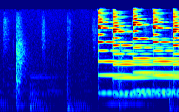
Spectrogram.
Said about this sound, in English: That's an old doorbell ringing.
